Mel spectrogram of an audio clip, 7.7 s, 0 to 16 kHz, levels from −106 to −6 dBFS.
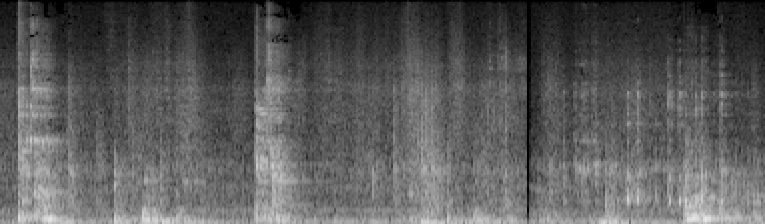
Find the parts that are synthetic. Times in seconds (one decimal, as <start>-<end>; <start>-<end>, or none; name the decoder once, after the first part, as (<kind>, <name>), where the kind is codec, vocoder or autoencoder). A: none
